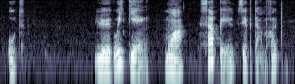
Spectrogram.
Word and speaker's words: août: pocas palabras en francés, donde no se pronuncia la vocal principal. El mes de agosto nunca será pronunciado août. En ese caso, eliminan siempre la a. Por lo tanto, tened mucho cuidado con la pronunciación de agosto, août.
